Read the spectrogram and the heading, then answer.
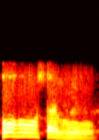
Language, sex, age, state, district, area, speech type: Marathi, male, 45-60, Maharashtra, Akola, urban, conversation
